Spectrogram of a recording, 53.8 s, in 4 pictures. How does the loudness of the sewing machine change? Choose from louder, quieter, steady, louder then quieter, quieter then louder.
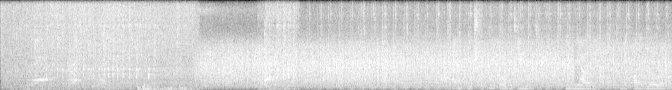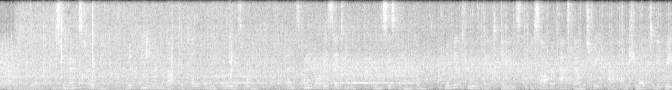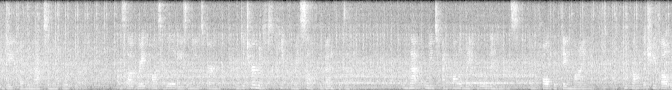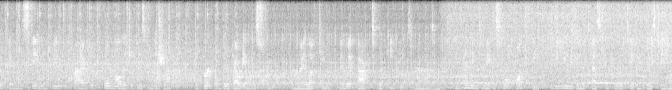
steady.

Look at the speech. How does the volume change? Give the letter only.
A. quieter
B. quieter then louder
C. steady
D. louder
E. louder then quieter
C.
